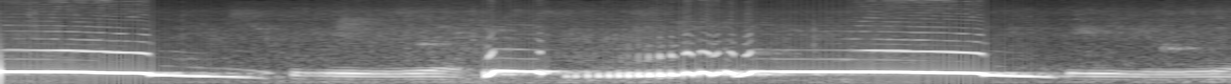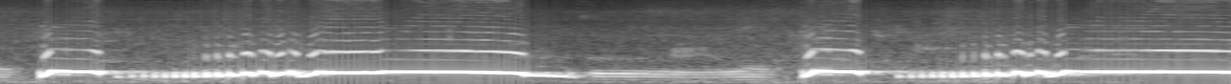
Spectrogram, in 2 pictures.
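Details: Long-cooing turtle dove of the puter pelung type, its metallic terasan ending heard as a sustained, level tone after a falling first note and a rolling, pulsed middle, repeated three times.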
